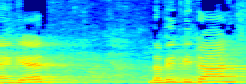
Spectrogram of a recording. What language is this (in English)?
Hebrew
